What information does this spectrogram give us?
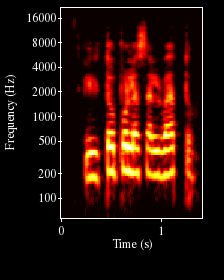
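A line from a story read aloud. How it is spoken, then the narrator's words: Plain. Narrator (Spanish): dijo el paramédico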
